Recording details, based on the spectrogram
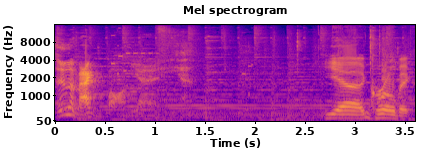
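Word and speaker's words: Grobyc: a magnet yeah yeah aerobic that's how you pronounce it grobik is a super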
